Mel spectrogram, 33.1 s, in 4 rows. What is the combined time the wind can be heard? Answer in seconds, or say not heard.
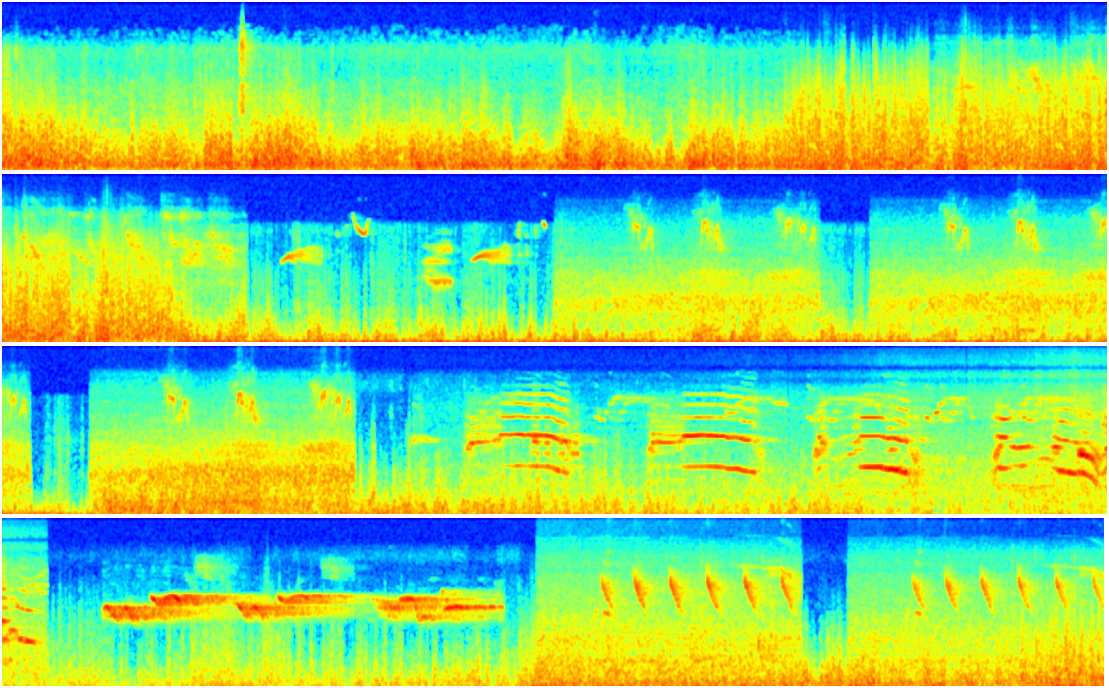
33 s.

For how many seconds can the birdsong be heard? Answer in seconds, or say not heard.
26 s.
